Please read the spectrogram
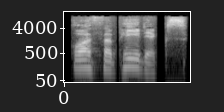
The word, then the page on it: orthopedics: British English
